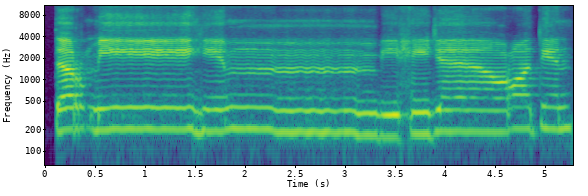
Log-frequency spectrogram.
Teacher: میم اور با کی آواز 2 سیکنڈ نیزل ساؤنڈ اخفاء شفوی.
